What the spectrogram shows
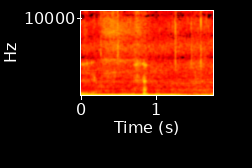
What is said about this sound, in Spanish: No por nada mi vecino está metiendo su carro, güey.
